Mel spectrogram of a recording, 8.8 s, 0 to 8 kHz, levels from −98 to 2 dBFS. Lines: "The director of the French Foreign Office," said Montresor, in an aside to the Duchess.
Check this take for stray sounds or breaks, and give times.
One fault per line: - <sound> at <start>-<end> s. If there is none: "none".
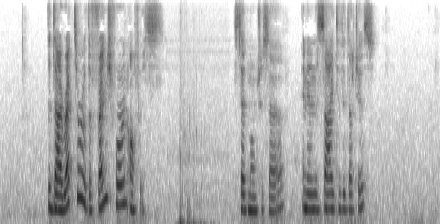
- thud at 3.5-4.4 s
